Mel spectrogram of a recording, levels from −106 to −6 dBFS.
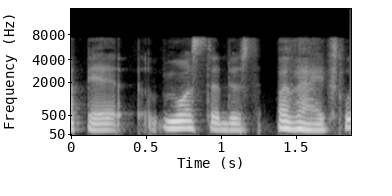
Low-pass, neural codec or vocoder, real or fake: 7.2 kHz; codec, 16 kHz, 1 kbps, FunCodec, trained on LibriTTS, 50 frames a second; fake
